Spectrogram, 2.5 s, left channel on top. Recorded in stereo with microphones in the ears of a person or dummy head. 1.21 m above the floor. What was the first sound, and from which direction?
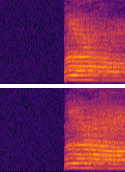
A scream, 45° left (ahead or behind).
